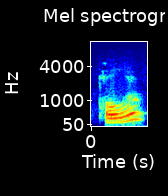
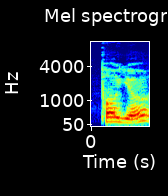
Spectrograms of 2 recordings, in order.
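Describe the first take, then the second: First: It sounds like the word polo. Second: It is said the Spanish way, not like polo. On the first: The speaker calls it wrong. "and not polo" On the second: The speaker calls it right. "pronounce this word correctly as pollo"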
